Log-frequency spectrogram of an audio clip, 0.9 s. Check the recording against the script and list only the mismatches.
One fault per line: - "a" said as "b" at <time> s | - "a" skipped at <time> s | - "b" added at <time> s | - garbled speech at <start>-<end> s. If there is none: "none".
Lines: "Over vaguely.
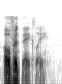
none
